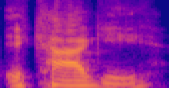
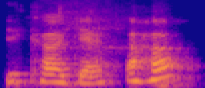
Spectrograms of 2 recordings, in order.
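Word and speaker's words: 生き甲斐: It's called ikagi. And it means the art of moving forward in small steps. I think is probably a bad definition of it. Ikage. How is it? Ikagi? Ikage. Ikage. Okay.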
